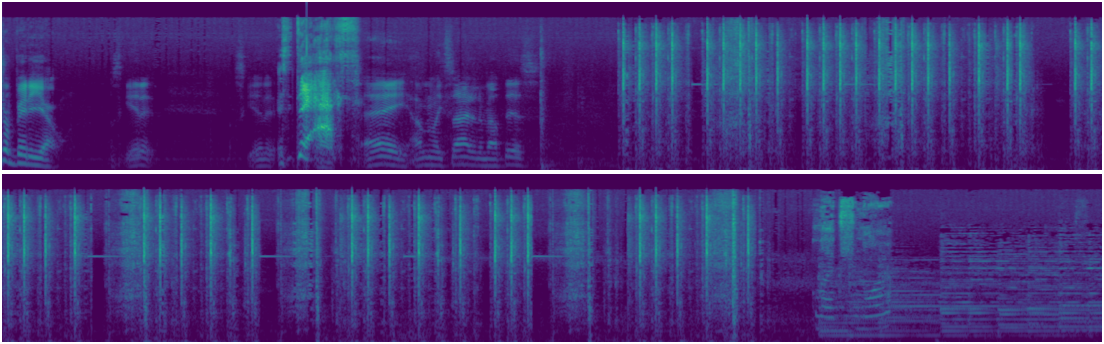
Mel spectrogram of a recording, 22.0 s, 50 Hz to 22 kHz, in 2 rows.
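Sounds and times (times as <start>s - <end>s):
typewriter keys clacking: 6.2s - 18.7s
typewriter bell ding: 11.4s - 17.9s.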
